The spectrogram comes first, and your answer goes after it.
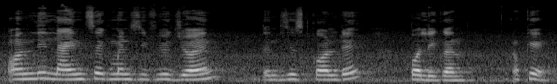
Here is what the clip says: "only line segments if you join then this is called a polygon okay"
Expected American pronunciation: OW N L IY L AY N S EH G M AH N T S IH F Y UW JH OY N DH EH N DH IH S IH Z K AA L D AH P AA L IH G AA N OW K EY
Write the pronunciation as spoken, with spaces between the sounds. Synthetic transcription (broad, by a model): OW N L IY L AY N S EH G M AH N T S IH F Y UW JH OY N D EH N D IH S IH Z K AA L D AH P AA L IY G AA N OW K EY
